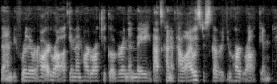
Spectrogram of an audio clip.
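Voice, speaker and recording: A woman speaks with a very deep, low pitch. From New Mexico, Albuquerque. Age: 40s. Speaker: model. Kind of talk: podcast interview. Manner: halting, many repetitions.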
